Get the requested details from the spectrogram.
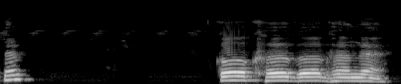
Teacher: क वर्ग के अंतर्गत दोस्त क, ख, ग, घ, ग इसका उच्चारण स्थान कंठ है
